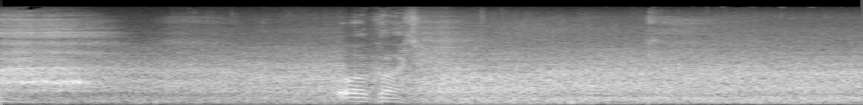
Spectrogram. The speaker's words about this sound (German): Steige ich jetzt mal schön in den Bus rein.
